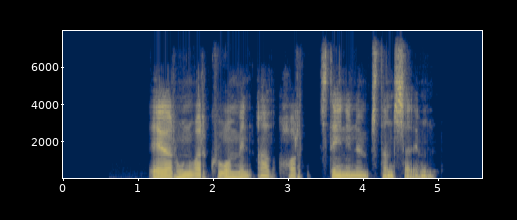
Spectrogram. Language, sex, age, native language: Icelandic, male, 30-39, Icelandic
